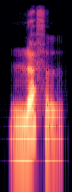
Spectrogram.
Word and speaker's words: Löffel: This one has one of those famous umlauts, the Ö. So to make that sound, shape your mouth like you're about to say oo, but instead try to say the sound E. It's a sound that's pretty uniquely German.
